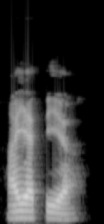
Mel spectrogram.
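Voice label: "ая-пиа", Komi, male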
